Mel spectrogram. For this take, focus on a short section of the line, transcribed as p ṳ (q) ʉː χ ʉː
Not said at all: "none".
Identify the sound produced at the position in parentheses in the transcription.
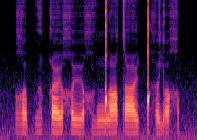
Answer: q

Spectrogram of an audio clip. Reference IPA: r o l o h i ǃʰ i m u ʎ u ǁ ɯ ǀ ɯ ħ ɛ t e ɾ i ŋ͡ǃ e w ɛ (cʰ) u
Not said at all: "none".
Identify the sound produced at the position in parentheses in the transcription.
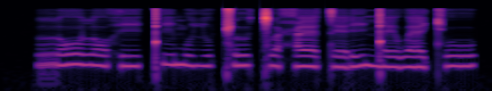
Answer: cʰ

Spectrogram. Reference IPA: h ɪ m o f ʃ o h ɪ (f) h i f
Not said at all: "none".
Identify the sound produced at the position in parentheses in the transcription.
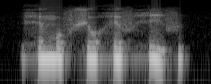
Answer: f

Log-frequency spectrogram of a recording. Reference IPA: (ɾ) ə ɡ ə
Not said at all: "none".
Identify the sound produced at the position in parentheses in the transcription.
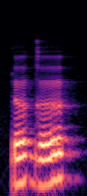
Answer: ɾ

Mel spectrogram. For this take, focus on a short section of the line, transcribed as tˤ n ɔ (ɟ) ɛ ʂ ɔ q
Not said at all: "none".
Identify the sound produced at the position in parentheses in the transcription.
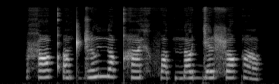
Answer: ɟ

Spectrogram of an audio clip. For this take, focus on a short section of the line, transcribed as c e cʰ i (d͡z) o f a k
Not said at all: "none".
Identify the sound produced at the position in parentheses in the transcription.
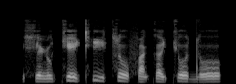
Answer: t͡s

